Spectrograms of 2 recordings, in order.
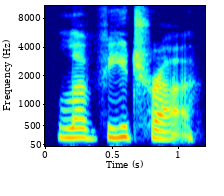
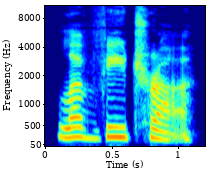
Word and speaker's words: Levitra: together and you get La vitra emphasize V see if you can hear that emphasis when I say it slowly love vitra love vitra that does for all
